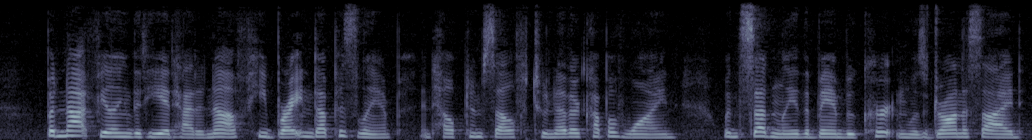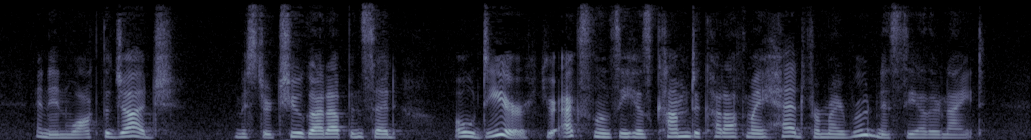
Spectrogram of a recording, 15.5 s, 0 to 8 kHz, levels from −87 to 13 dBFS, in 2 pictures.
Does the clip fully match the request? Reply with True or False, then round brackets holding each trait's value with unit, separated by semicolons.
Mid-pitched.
False (195 Hz)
